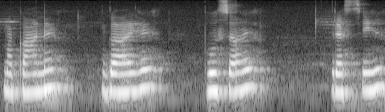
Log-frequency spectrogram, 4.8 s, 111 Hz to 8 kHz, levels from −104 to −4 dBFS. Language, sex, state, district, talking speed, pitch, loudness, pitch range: Hindi, female, Bihar, Vaishali, 110 wpm, 250 Hz, -14 LUFS, 240-280 Hz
